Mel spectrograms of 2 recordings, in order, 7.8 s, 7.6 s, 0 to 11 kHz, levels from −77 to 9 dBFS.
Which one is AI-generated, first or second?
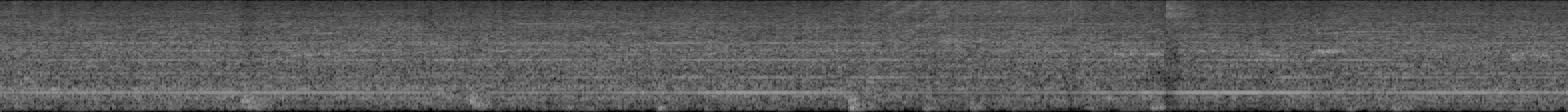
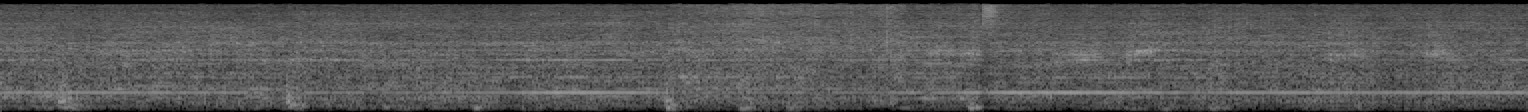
second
